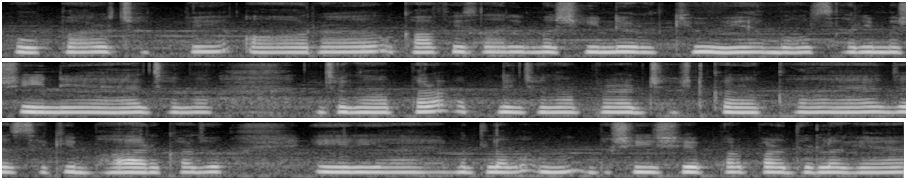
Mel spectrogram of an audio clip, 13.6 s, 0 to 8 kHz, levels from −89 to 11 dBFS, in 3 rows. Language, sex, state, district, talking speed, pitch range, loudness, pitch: Hindi, female, Uttar Pradesh, Muzaffarnagar, 170 wpm, 220-230 Hz, -17 LUFS, 225 Hz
